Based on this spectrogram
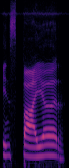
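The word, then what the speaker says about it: inspire: rule number 26 क्या कह रहा है, कह रहा है जब किसी वर्ड में आई के बाद RE आ जाए तो इसका उच्चारण हो जाएगा आय, क्या हो जाता है,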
